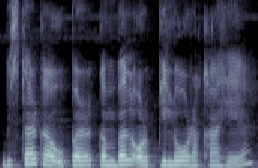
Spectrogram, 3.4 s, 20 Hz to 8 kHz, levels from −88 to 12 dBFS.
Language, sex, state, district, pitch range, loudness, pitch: Hindi, female, Arunachal Pradesh, Lower Dibang Valley, 195-215 Hz, -17 LUFS, 205 Hz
